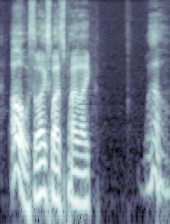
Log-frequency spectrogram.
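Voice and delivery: normal talking voice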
